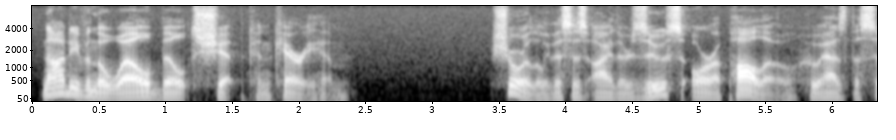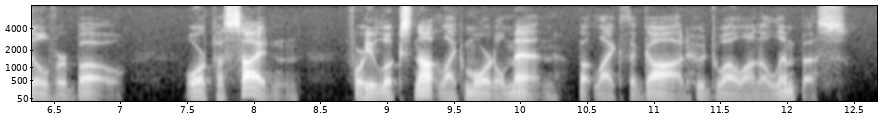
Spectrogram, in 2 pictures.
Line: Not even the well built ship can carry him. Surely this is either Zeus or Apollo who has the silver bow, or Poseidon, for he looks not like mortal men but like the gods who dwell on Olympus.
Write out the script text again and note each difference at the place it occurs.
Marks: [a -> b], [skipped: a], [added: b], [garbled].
Not even the well built ship can carry him. Surely this is either Zeus or Apollo who has the silver bow, or Poseidon, for he looks not like mortal men but like the [gods -> god] who dwell on Olympus.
